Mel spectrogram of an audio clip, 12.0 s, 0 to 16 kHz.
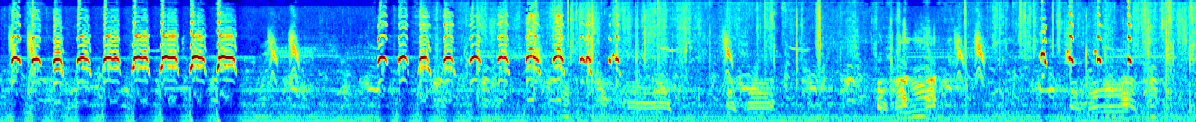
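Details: Ospreys at a nest in Charlo, Montana, late night of 30 August 2023: series of sharp, high, evenly repeated chirps about four per second in two bouts, followed by lower, wavering honking calls.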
